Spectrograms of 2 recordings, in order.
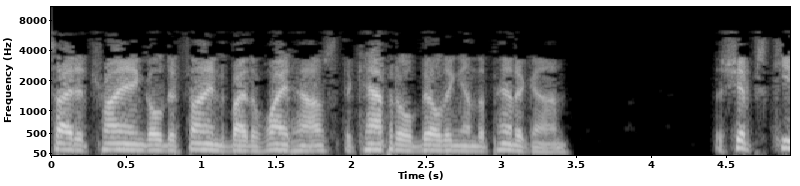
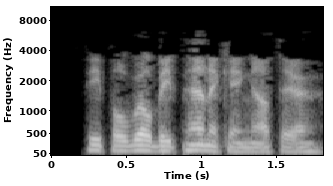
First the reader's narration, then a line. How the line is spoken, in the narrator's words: Ryan murmured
